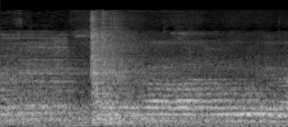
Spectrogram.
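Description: People's voices, with a sudden short burst of noise about two-thirds of a second in.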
